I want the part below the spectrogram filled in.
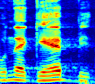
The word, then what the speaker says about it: Negev: colocamos um vídeo sobre o deserto do Negev, ou Negev, né, também tem essa pronúncia.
